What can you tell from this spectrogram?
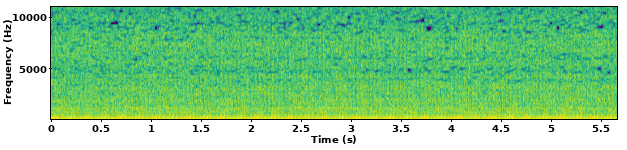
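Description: Sakura Storm D9000E portable generator's engine running at a steady, unchanging speed under heavy electrical load, with about 46 amps drawn through a load bank.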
